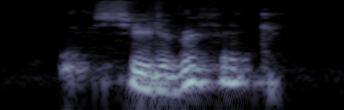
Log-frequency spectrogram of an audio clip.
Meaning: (adjective) 1. In a state of perspiration; covered in sweat; sudoriferous, sweaty 2. That produces sweating; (noun) A medicine that produces sweating
- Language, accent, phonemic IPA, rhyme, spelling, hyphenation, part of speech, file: English, Southern England, /ˌs(j)uːdəˈɹɪfɪk/, -ɪfɪk, sudorific, su‧dor‧i‧fic, adjective / noun, LL-Q1860 (eng)-sudorific.wav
